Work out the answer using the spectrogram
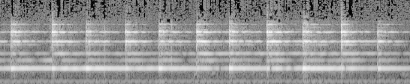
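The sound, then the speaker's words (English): Bell of a restored historic steam locomotive: many loud, evenly spaced metallic strokes with a bright ringing tone that decays between hits, over a faint low hum. “That's the sound of the bell. That's the bell of the General. That's the actual bell, too”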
